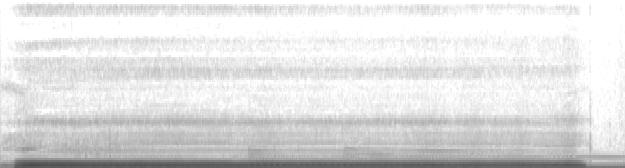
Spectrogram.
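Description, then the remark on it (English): A steady, sustained hum from a single voice, fairly loud, held for about six seconds with a slight shift in pitch before it fades out as the breath runs out; a person inhales through the nose and hums on the exhale as a meditation exercise. “So inhale through your nose and then just hum.”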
